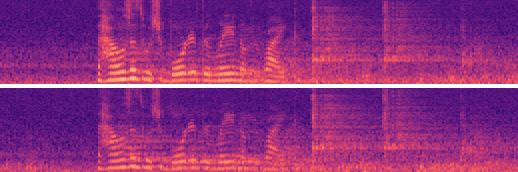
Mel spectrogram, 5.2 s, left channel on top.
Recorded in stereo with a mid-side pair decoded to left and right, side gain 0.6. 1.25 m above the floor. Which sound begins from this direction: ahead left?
A woman speaking, at 1.0 s.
